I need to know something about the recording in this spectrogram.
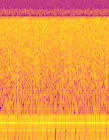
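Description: Near silence: the hiss and steady low hum of an old film soundtrack, with a few faint ticks.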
